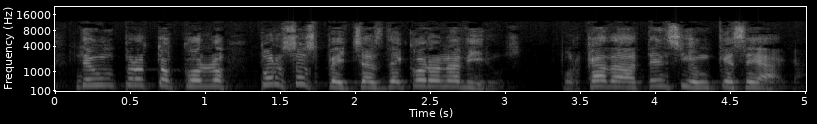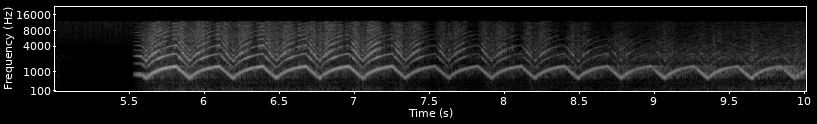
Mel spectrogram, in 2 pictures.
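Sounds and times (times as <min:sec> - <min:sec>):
ambulance siren yelping: 0:05.6 - 0:10.0.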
